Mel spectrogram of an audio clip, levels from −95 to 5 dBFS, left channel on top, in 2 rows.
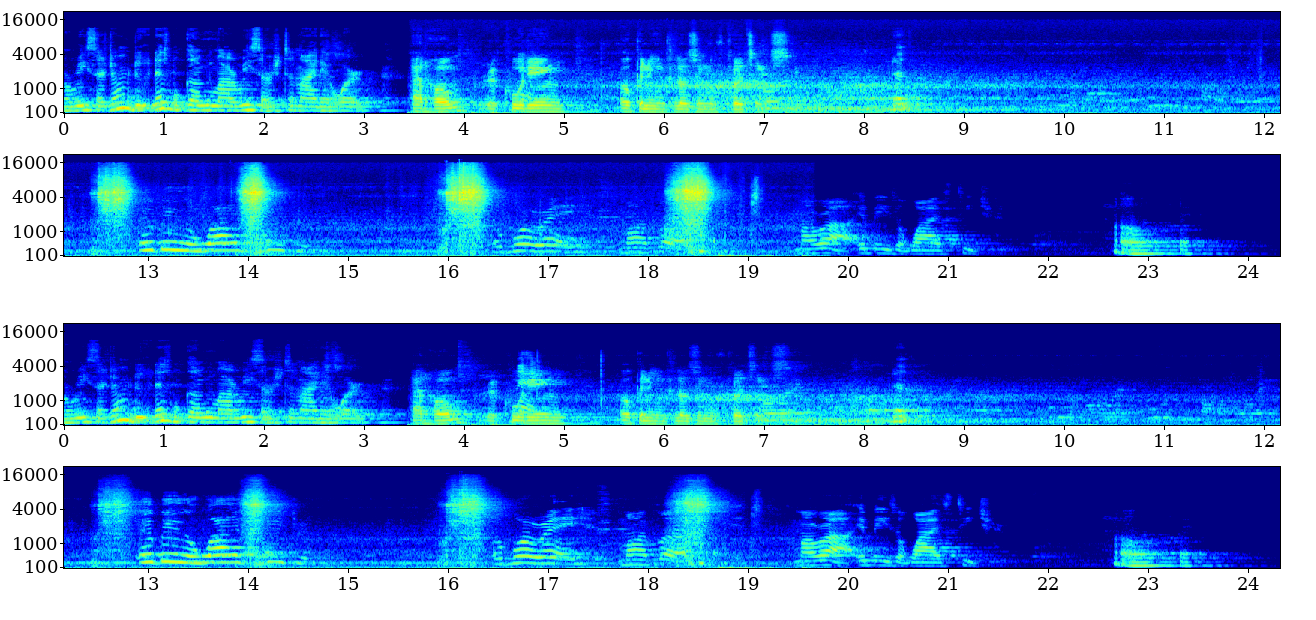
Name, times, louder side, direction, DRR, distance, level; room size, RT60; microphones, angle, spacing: voice 1, 0.0-3.0 7.3-7.4 8.3-8.5 22.7-23.4, left 1 dB, 55° left, 7 dB, 2.3 m, -39 dB
sound 1, 3.4-19.6, left 9 dB, 90° left, 1.0 m, -37 dB
voice 2, 3.9-4.5 6.9-9.3 9.8-13.0 13.9-14.3 17.5-17.6 19.3-19.6 21.8-22.0 22.6-23.4, right 1 dB, 5° right, -1 dB, 5.6 m, -57 dB
voice 3, 4.5-4.9 12.9-14.6 16.4-18.5 18.8-19.0 19.4-21.4, right 2 dB, 50° right, 8 dB, 1.9 m, -44 dB
28.5 x 25.0 x 5.8 m, 1.2 s
head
